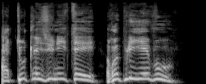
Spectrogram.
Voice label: Speech Quick Commands Back, FR; World Of Warships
